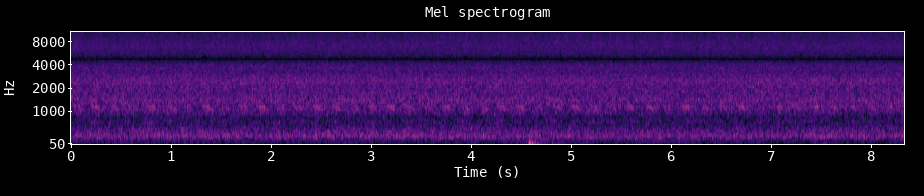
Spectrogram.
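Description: Steady background hiss of room noise, with a single low thump a little past halfway.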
